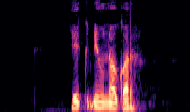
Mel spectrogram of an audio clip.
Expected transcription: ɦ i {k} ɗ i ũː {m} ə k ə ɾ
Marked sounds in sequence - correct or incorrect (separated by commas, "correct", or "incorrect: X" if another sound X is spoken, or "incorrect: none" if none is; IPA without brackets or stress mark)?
correct, incorrect: n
